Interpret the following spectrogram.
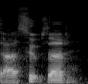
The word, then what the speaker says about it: SoupZed: So to start off, Soup plus Zed. It's SoupZed. That's how you pronounce my name.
